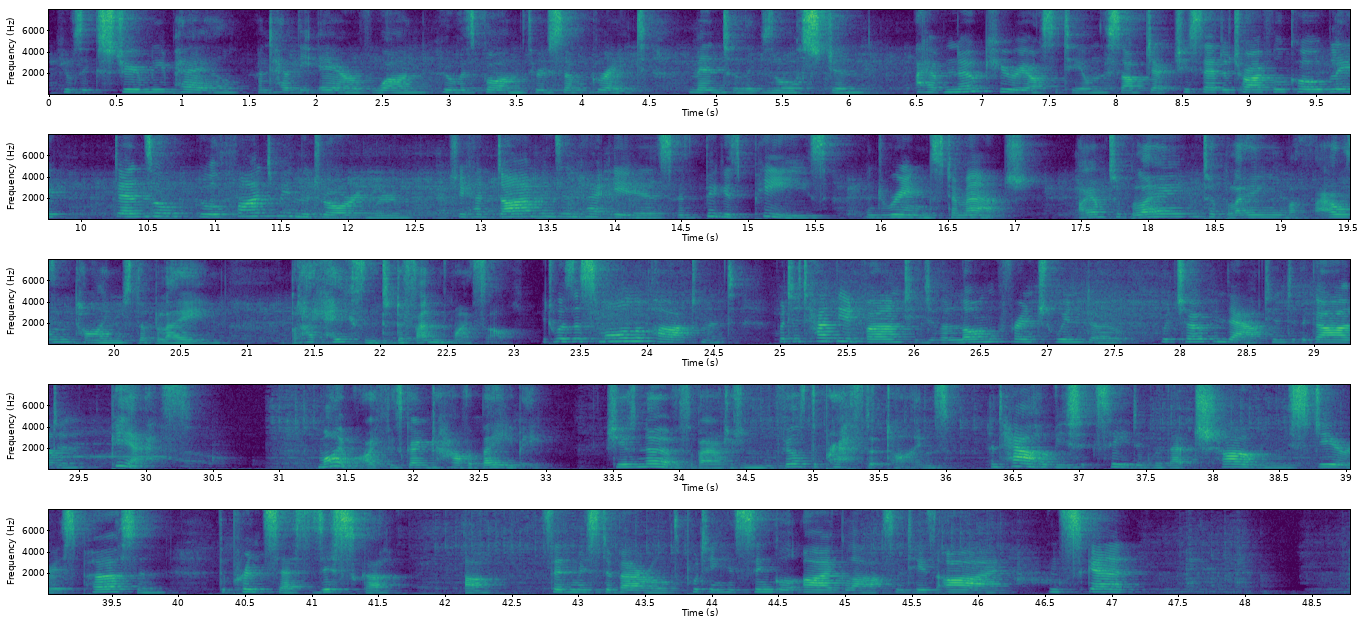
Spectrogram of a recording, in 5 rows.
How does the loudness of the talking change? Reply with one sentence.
The volume of the talking stays about the same.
